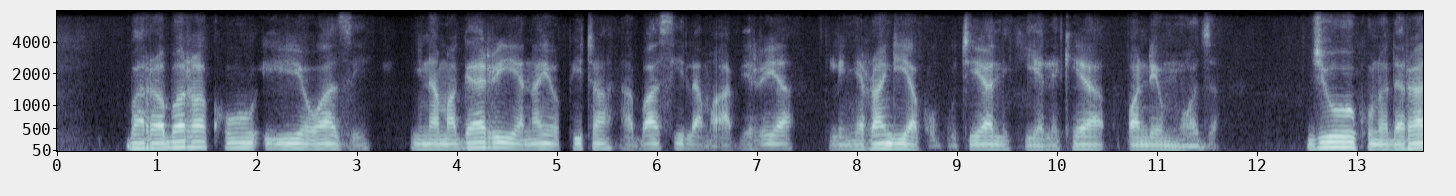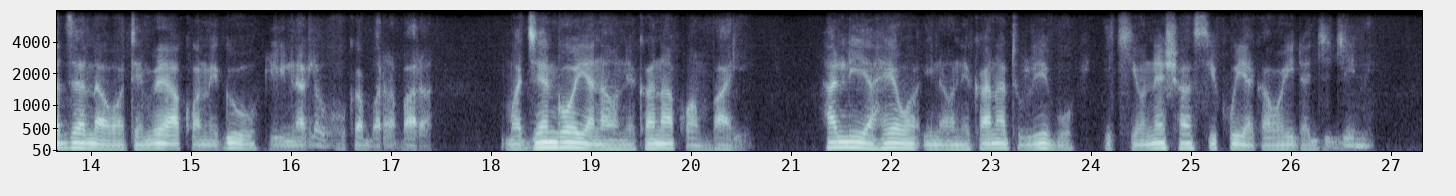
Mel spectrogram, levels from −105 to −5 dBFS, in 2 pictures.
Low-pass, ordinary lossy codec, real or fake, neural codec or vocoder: 7.2 kHz; Opus, 32 kbps; fake; codec, 16 kHz, 1 kbps, X-Codec, WavLM features, trained on Multilingual LibriSpeech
